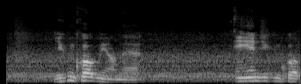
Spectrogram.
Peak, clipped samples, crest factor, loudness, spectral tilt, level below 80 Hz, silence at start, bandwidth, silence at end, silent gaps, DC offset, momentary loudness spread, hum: -4 dBFS; under 0.1%; 22 dB; -24 LUFS; -6 dB/octave; -72 dBFS; 0.05 s; 16 kHz; 0 s; none; under 0.1%; 17 LU; none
